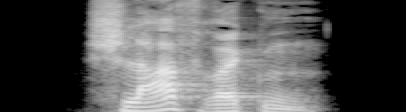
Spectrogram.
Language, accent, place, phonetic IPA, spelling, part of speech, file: German, Germany, Berlin, [ˈʃlaːfˌʁœkn̩], Schlafröcken, noun, De-Schlafröcken.ogg
- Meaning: dative plural of Schlafrock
